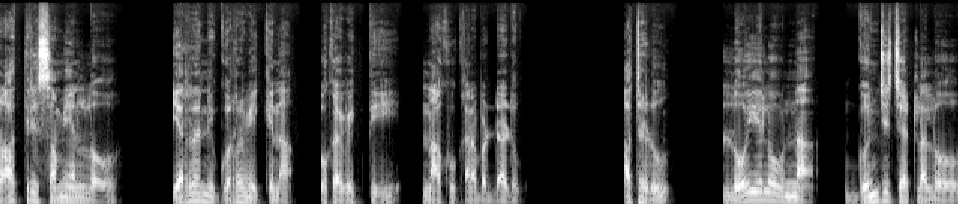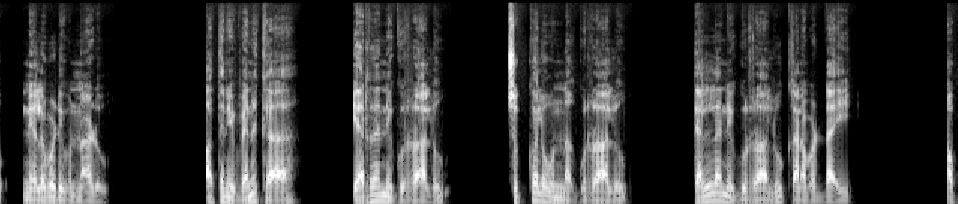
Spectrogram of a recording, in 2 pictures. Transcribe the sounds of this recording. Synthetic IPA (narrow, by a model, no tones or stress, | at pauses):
ɾaːt̪ɾisɐmɐjɐmlo̞̰ː | ɛrːɐniɡurːɐmekːinɐ̰ | ɔkɐʋjɐk̚t̪ḭ | naːkukɐnɐbɐɖːaːɽṵ | ɐt̪ɐɽu | loːjɐlo̞ːunːɐ̰ | ɡo̞ɲd͡ʒit͡ʃɛʈlɐlo̞ː | nilɐbɐɽiunːa̰ːɽṵ | ɐt̪ɐniʋɛnɐkɐ | ɛrːɐniɡuɾːaːlu | t͡ʃukːɐlɐunːɐɡuɾːaːlu | t̪ɛlːɐniɡuɾːaːlukɐnɐbɐɖːa̰ːjḭ | ɐ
